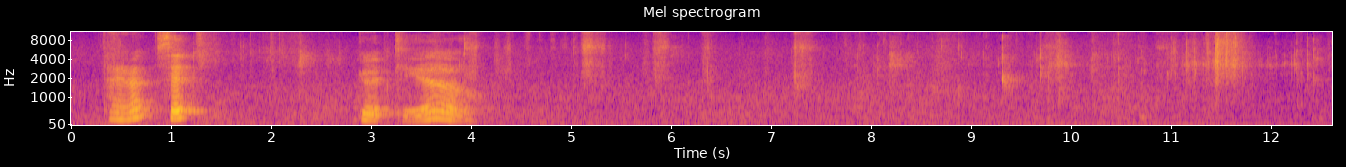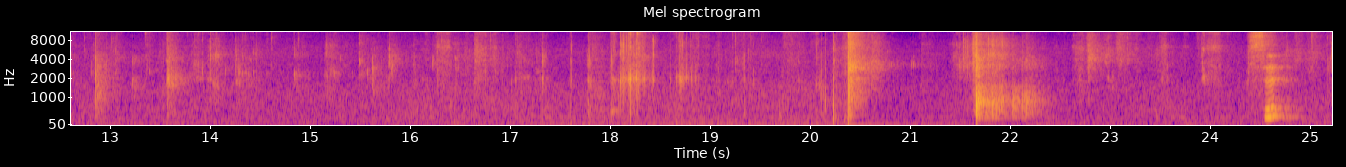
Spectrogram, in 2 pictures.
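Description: A puppy whines and yelps in high, rising and falling cries.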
